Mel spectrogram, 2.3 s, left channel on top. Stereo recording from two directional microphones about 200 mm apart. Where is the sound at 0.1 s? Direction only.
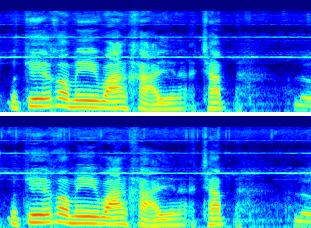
15° left (ahead or behind).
